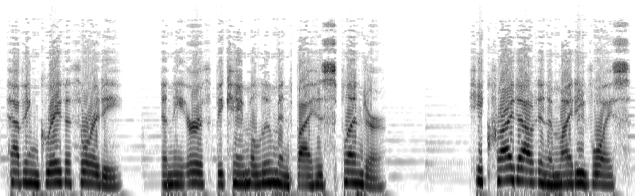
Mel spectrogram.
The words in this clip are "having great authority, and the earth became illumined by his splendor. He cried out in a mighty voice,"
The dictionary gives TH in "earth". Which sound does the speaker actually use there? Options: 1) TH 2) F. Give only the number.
1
